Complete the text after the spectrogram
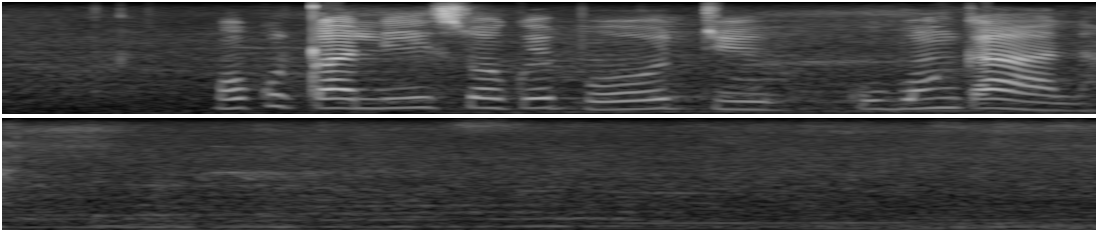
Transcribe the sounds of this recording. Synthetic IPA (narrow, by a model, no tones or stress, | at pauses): wokʼuǃaliswakʼwɛb̥ʱod̥ʱi | k̬ʼuɓɔŋkʼaːla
